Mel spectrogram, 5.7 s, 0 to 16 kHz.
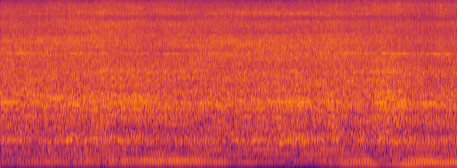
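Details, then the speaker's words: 1976 Hoover Junior upright vacuum after restoration: a deep, steady seventies grumble at even pitch with no roughness while pushed around, where before restoration it sounded really rough. The motor runs healthy. "saying new blonde sounds really nice now he's got that that seventies deep grumble which is up"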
